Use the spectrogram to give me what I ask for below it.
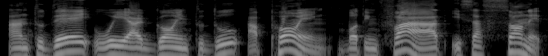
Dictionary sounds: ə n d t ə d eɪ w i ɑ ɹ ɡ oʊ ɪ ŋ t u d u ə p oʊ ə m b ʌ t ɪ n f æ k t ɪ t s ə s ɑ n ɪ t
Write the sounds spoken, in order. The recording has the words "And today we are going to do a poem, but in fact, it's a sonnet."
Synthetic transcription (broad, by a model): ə n t ə d eɪ w i ɑ ɹ ɡ oʊ ɪ ŋ t u d u ə p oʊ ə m b ʌ t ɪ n f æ t ɪ t s ə s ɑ n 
